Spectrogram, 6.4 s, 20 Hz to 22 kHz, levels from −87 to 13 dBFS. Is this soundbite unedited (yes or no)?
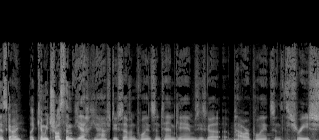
no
